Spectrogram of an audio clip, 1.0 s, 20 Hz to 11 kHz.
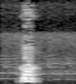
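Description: A dog in the video game ArmA 3 lets out a single short, close bark against a quiet background.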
